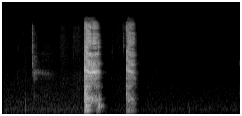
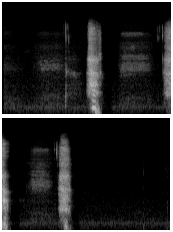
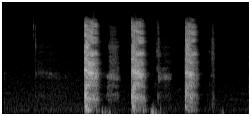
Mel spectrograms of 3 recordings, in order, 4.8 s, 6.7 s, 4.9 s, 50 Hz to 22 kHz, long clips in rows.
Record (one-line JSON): {"cough_length": "4.8 s", "cough_amplitude": 25825, "cough_signal_mean_std_ratio": 0.23, "exhalation_length": "6.7 s", "exhalation_amplitude": 17738, "exhalation_signal_mean_std_ratio": 0.25, "three_cough_length": "4.9 s", "three_cough_amplitude": 23744, "three_cough_signal_mean_std_ratio": 0.3, "survey_phase": "beta (2021-08-13 to 2022-03-07)", "age": "18-44", "gender": "Female", "wearing_mask": "No", "symptom_shortness_of_breath": true, "symptom_sore_throat": true, "symptom_fatigue": true, "symptom_onset": "4 days", "smoker_status": "Never smoked", "respiratory_condition_asthma": false, "respiratory_condition_other": false, "recruitment_source": "Test and Trace", "submission_delay": "2 days", "covid_test_result": "Positive", "covid_test_method": "RT-qPCR", "covid_ct_value": 28.7, "covid_ct_gene": "N gene", "covid_ct_mean": 28.7, "covid_viral_load": "370 copies/ml", "covid_viral_load_category": "Minimal viral load (< 10K copies/ml)"}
